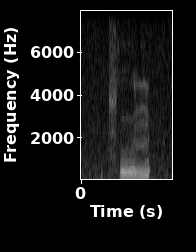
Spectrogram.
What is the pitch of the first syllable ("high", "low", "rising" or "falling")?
rising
